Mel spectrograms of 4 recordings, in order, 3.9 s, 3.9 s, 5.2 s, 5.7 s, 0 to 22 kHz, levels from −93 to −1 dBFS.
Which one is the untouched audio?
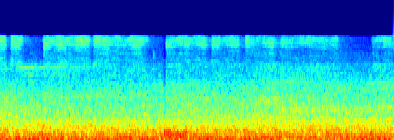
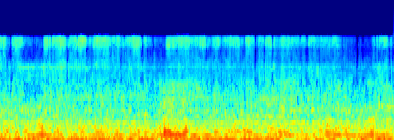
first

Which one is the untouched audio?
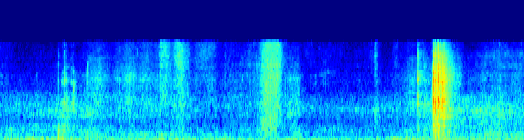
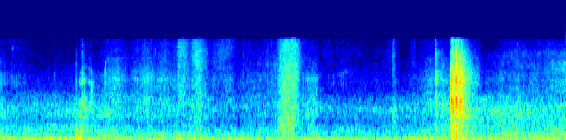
second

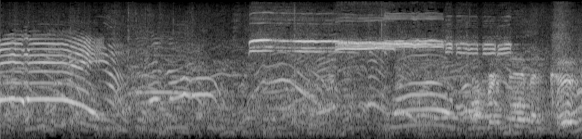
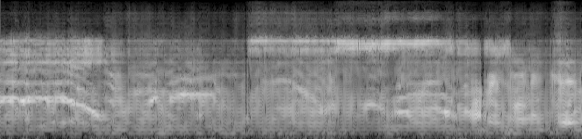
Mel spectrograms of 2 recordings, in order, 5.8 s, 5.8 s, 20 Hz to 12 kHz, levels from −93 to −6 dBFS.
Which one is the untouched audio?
first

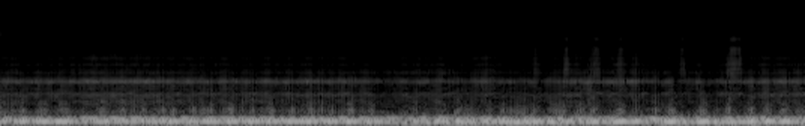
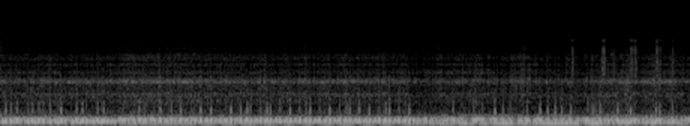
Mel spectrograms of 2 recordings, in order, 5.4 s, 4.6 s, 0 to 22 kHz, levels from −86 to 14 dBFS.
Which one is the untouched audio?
second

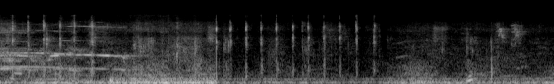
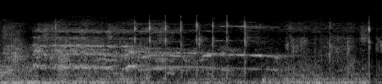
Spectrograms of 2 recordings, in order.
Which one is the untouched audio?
first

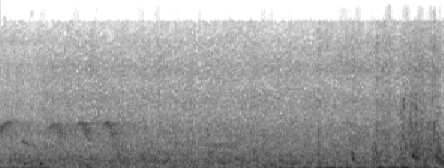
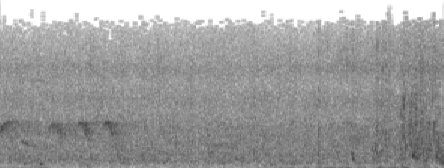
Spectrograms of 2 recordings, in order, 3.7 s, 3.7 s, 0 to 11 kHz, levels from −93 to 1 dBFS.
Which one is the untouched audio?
second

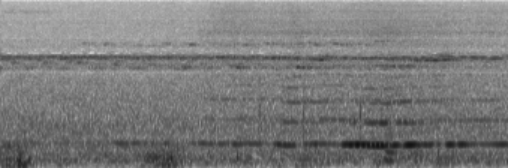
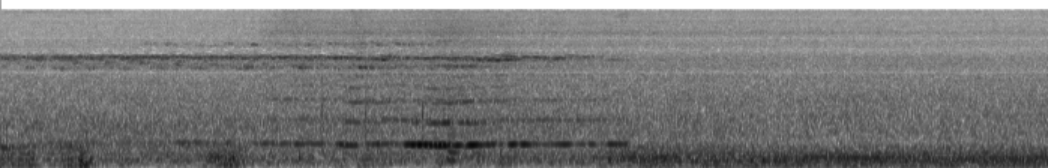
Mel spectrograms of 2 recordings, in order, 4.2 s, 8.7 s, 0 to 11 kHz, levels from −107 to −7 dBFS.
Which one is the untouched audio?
first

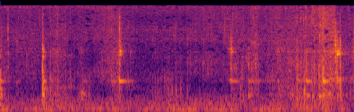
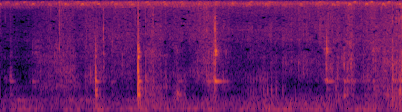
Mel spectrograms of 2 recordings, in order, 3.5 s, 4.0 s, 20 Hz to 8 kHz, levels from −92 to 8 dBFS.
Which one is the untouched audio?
second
